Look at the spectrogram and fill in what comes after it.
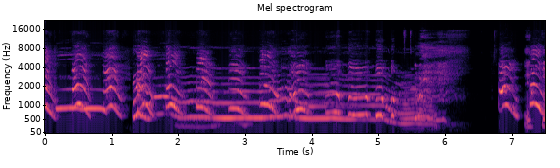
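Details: Husky giving a series of short arched yowls that run into a longer drawn-out wavering howl, followed by a breathy rasp and two more quick yowls.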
